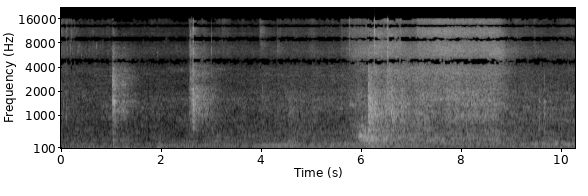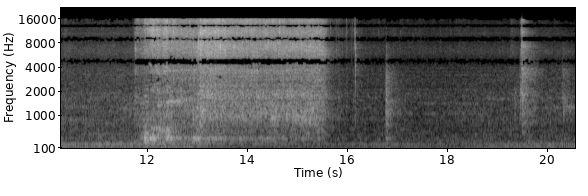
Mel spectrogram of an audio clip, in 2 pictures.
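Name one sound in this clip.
A metal stall door latch clicks.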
